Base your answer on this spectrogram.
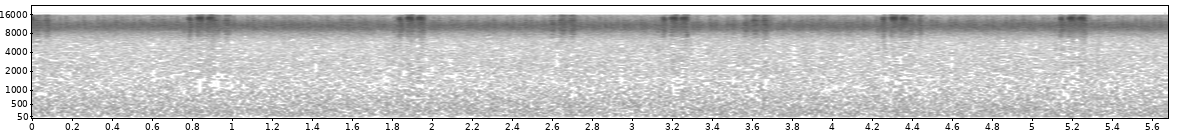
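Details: A cricket chorus at night gives a high, even shrill tone. Stronger chirp bursts recur roughly once a second against quiet surroundings.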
